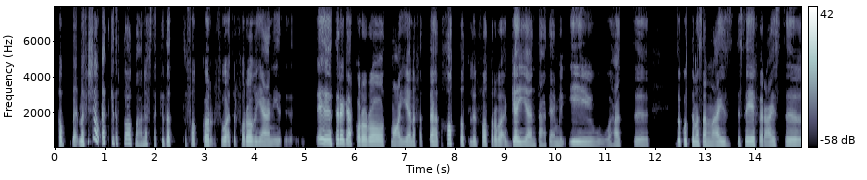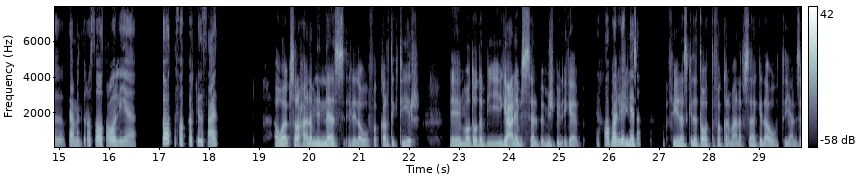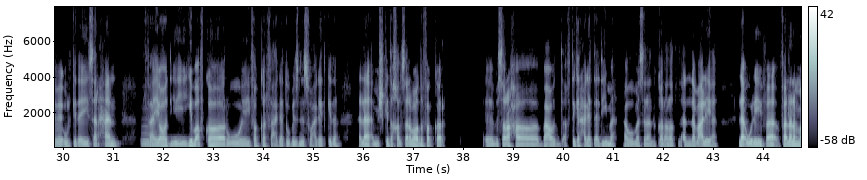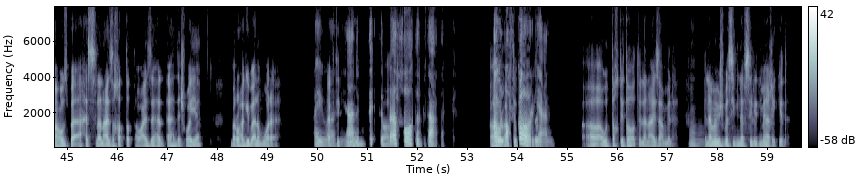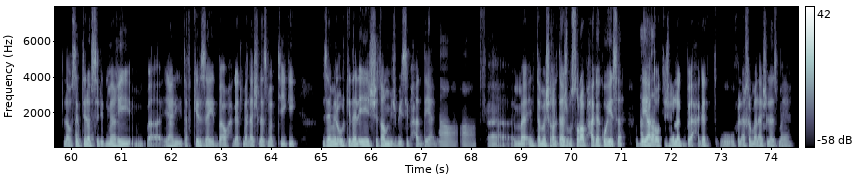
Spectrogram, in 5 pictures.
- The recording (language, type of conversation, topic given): Arabic, podcast, إزاي بتخلي وقت فراغك يبقى فعلاً محسوب ومفيد؟
- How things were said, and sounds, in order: tapping; unintelligible speech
